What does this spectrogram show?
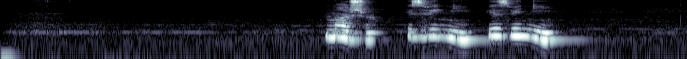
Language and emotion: Russian, sad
